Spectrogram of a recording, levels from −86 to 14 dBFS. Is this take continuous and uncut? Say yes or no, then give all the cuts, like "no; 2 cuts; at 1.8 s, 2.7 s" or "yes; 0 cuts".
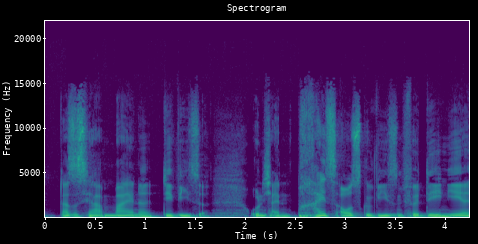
no; 1 cut; at 2.2 s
